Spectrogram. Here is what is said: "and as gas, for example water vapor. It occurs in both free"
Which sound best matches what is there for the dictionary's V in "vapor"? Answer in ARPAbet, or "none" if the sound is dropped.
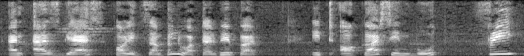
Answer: B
